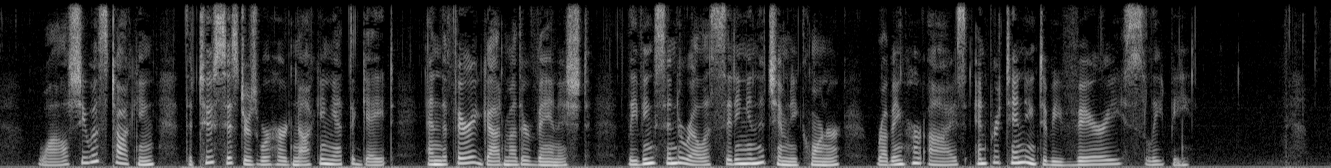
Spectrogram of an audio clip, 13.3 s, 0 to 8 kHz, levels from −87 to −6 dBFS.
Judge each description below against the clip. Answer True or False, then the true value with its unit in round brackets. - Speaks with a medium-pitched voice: True (180 Hz)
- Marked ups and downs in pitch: False (4.8 semitones)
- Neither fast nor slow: True (155 wpm)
